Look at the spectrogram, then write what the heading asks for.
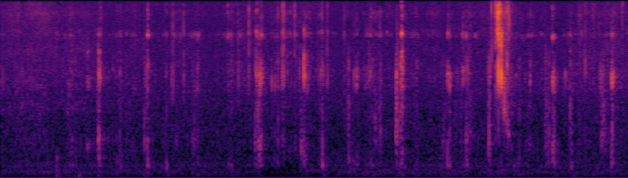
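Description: Faint chewing of a mouthful of glazed-donut sandwich: scattered soft mouth clicks, one a little louder about five seconds in.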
